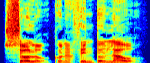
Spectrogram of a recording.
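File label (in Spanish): "sólo", male; mekanta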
